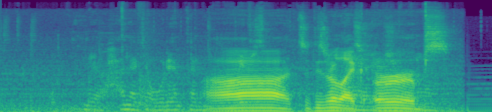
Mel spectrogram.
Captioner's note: speaking In Korean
